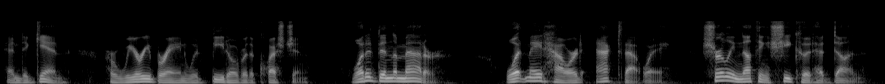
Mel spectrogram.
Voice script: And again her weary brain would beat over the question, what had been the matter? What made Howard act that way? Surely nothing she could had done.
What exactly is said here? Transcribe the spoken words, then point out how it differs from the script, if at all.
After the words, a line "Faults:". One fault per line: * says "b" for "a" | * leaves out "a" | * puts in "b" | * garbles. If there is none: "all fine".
And again her weary brain would beat over the question, what had been the matter? What made Howard act that way? Surely nothing she could had done.
Faults:
all fine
